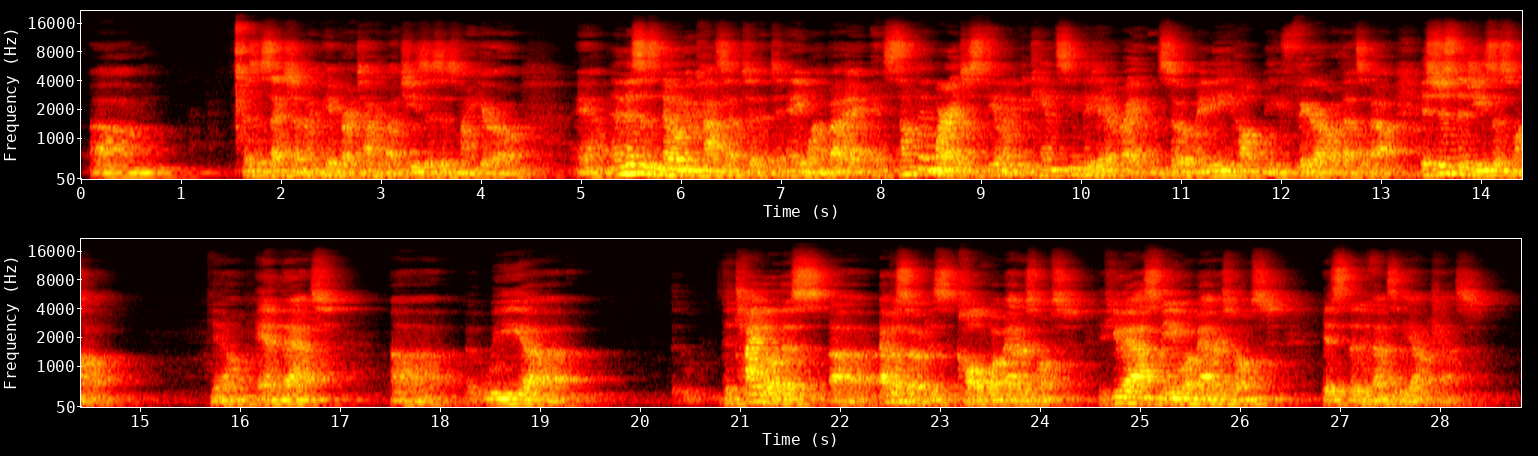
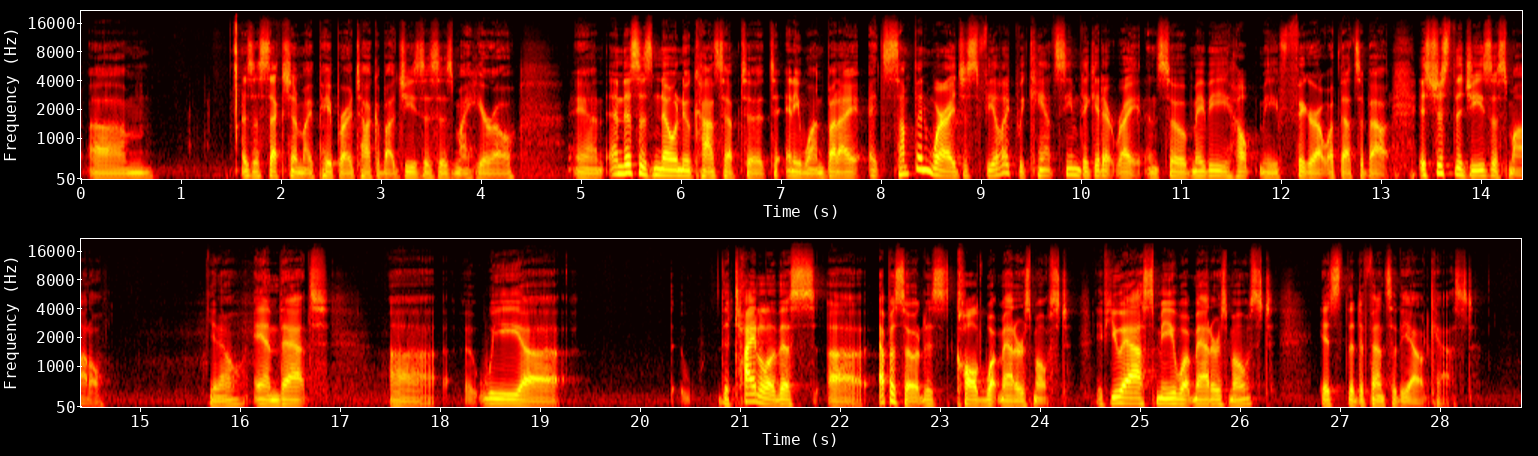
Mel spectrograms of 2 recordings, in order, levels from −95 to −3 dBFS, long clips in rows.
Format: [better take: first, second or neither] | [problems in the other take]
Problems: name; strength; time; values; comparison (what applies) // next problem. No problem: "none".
second | off-mic speech; far // room echo; strong; dies away in 0.9 s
